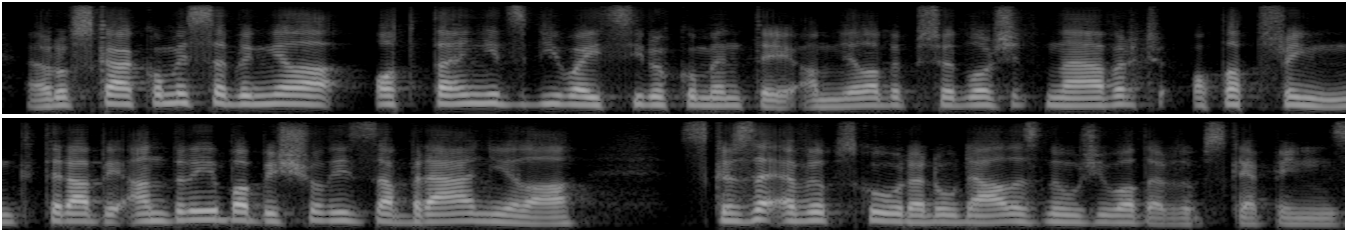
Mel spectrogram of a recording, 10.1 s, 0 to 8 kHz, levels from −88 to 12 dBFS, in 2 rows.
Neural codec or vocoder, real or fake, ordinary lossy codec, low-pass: codec, 16 kHz, 0.3 kbps, FocalCodec; fake; none; 7.2 kHz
